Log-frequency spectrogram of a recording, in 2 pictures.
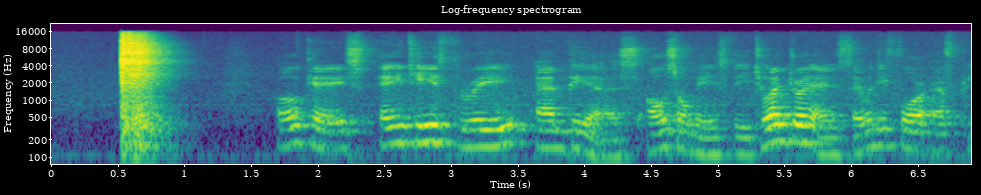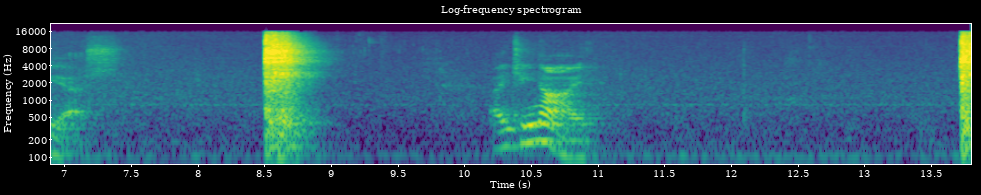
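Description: A pistol fires sharp shots in a small room.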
